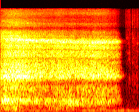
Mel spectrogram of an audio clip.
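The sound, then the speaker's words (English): A single long, forceful breath pushed out harshly for over two seconds, demonstrating strained breathing during rowing training, loud, hissy and strained, then cutting off abruptly into near silence. No one speaks. “Or is it going to be breathing like this?”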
